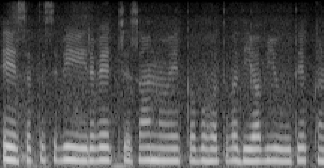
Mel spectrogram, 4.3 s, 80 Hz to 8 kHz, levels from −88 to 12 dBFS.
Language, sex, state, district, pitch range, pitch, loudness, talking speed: Punjabi, female, Punjab, Kapurthala, 210-225 Hz, 215 Hz, -16 LUFS, 125 wpm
